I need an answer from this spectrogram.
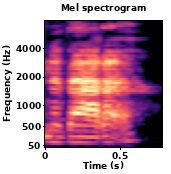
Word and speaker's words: Nevada: thank you by the way for saying it nevada i really appreciate the correct pronunciation there of course tell us a little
